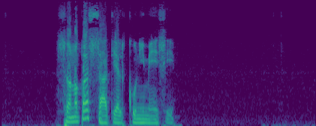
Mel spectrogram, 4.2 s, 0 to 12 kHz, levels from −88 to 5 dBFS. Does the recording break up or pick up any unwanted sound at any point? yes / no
no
